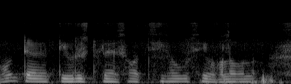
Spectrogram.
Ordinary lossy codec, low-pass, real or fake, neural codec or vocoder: none; 7.2 kHz; real; none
